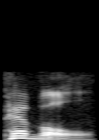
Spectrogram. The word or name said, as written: pebble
